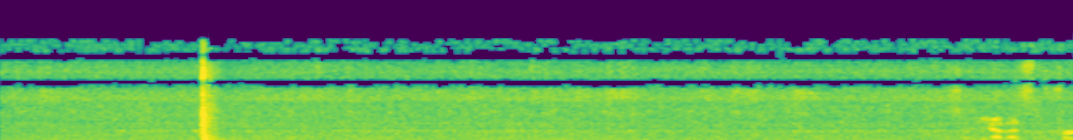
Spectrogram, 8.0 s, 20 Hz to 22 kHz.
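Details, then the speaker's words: 1973 Chevrolet K5 Blazer V8 after reattaching the leaking exhaust manifold, with washers under a deteriorating stud. Steady, even idle with a low rumble and no ticking, puffing or exhaust leak. Normal idle. "no engine noise no ticking no exhaust leak so that's a win"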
